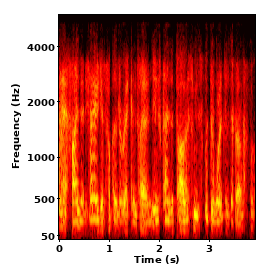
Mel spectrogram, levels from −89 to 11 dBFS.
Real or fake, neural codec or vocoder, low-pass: fake; codec, 24 kHz, 1.5 kbps, HILCodec; 5.4 kHz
